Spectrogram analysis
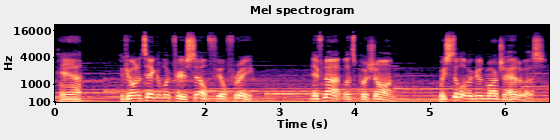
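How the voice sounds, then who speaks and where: An actor playing a chatty, wry, easygoing adventurer in a fantasy game, explaining things to a newcomer in a casual, jokey manner. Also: male voice, mid-range voice, a little fast, music in the background, lightly acted. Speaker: travelling companion and guide character. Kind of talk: scripted fantasy game dialogue.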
